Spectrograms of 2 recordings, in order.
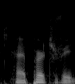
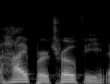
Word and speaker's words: hypertrophy: Hypertrophy day. – How do you say that word again? – I actually was struggling there.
